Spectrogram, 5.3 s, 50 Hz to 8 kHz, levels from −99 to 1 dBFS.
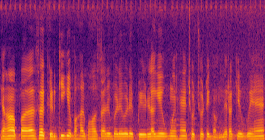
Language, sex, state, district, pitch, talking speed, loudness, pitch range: Hindi, male, Madhya Pradesh, Umaria, 145 Hz, 225 wpm, -18 LUFS, 140-150 Hz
